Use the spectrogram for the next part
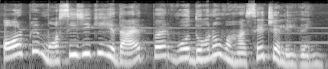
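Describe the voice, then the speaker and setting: A woman storyteller reads scripted narration in a high, mellow voice. Music plays beneath her as she tells a domestic tale. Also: very animated, moderate pace.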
